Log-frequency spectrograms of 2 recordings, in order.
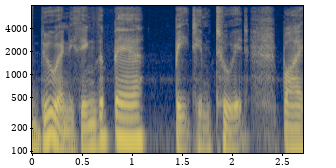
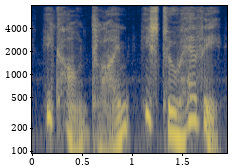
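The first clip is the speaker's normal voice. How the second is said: high, cheeky taunt; childish mocking boy; 5 semitones higher than usual. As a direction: tease the bear from safety. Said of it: "said Edwin, sticking out his tongue".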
